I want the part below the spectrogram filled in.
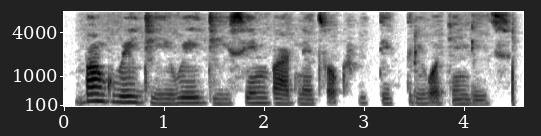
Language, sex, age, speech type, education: Nigerian Pidgin, male, 30-45, spontaneous, tertiary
